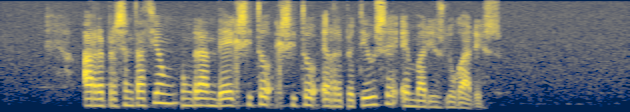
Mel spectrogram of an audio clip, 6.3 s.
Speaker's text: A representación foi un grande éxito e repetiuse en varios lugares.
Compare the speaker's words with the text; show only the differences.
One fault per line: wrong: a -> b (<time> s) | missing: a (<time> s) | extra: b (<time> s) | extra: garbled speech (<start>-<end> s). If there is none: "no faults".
missing: foi (1.7 s)
extra: éxito (2.8 s)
